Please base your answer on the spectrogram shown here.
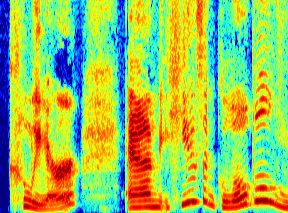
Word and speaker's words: Xlear: It's pronounced Xlear.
